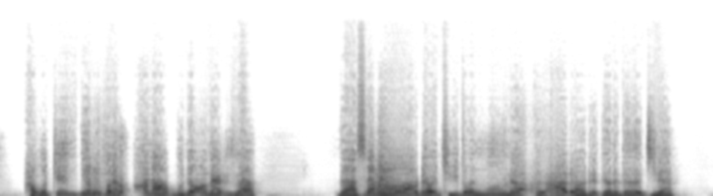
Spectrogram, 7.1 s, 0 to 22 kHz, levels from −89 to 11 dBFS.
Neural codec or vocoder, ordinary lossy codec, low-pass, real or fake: codec, 44.1 kHz, 0.9 kbps, DAC; none; 19.8 kHz; fake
